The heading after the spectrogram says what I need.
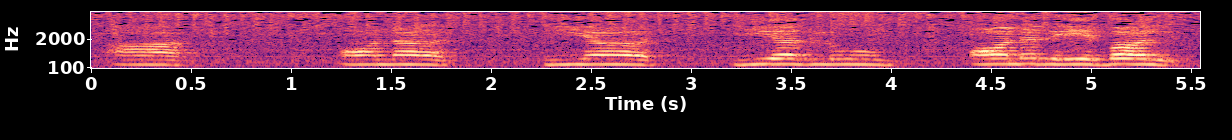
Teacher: So vowel sound will come because we will not pronounce the word H. H is silent.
